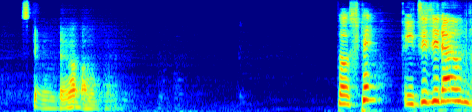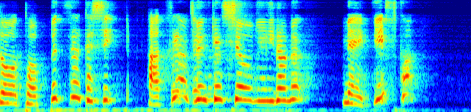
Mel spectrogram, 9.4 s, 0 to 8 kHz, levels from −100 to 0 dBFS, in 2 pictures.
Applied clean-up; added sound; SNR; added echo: neural mask model DeepFilterNet 3.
